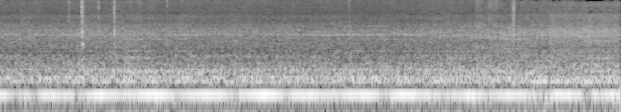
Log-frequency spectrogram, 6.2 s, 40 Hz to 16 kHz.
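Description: A Fendt 724 tractor engine drones steadily while mowing hay, a loud low hum with constant rumble that holds even from start to finish, with no talk.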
